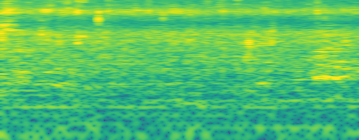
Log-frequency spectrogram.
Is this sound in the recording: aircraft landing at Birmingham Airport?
no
